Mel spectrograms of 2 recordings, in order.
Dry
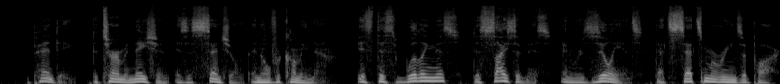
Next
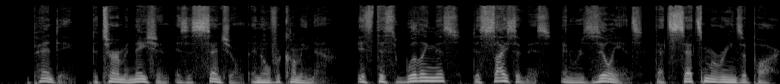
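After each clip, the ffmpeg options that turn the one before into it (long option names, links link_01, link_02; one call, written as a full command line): ffmpeg -i in.wav -af "aemphasis=mode=production:type=50fm,volume=2.5dB" out.wav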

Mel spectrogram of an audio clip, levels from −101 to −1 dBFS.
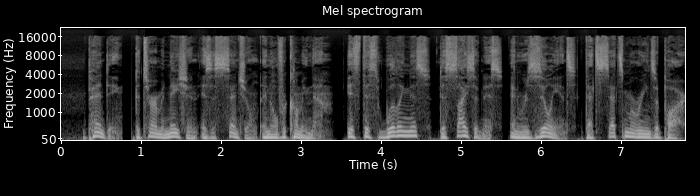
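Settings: ffmpeg -i in.wav -af "acompressor=threshold=-35dB:ratio=5,volume=3dB" out.wav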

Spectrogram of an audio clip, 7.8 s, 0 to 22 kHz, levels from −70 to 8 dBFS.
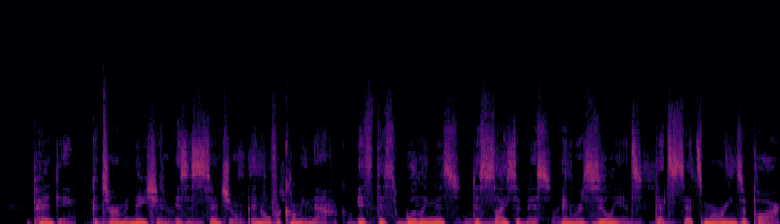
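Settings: ffmpeg -i in.wav -filter_complex "[0:a]highpass=140,lowpass=3900,acrossover=split=320|3000[link_01][link_02][link_03];[link_02]acompressor=threshold=-43dB:ratio=6[link_04];[link_01][link_04][link_03]amix=inputs=3:normalize=0,aecho=1:1:567:0.133,volume=6.5dB" out.wav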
